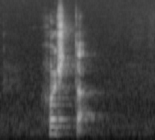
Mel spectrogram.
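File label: "hoshta", Chamacoco word, diosa del sexto; Ishir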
